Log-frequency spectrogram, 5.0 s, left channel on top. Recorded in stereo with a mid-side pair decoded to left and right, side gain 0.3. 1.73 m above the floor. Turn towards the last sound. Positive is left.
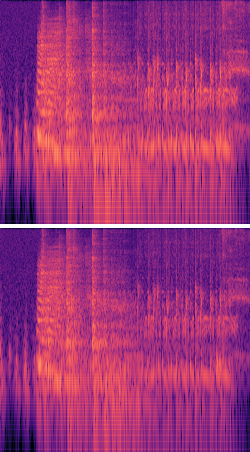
turn(degrees=40)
